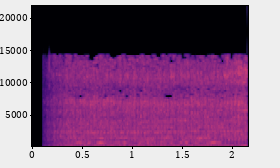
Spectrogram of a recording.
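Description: JCB 3DX Super backhoe loader's diesel engine running steadily with a low, even hum.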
